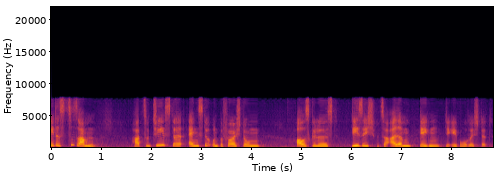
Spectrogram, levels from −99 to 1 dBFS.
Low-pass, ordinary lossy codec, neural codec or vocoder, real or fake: none; none; codec, 16 kHz, 0.3 kbps, FocalCodec; fake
